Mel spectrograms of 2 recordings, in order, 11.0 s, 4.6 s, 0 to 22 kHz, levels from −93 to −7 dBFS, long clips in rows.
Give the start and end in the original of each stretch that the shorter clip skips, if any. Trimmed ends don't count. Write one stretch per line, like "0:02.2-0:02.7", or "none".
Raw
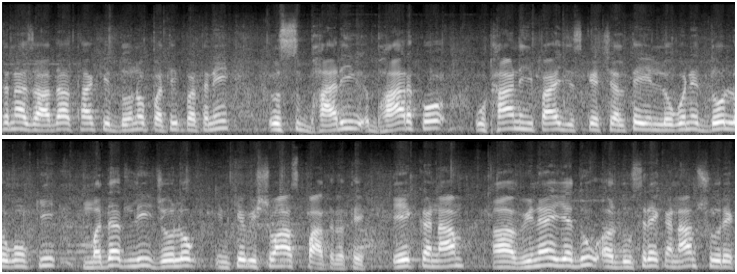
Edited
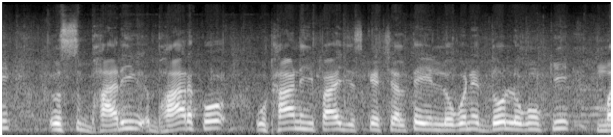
none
